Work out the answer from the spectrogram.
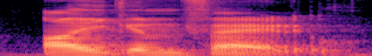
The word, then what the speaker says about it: eigenvalue: here is called an eigenvalue of a okay eigenvalue so look that this is a german term okay this is a german word and it's pronounced as eigen eigenvalue and hopefully fee is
